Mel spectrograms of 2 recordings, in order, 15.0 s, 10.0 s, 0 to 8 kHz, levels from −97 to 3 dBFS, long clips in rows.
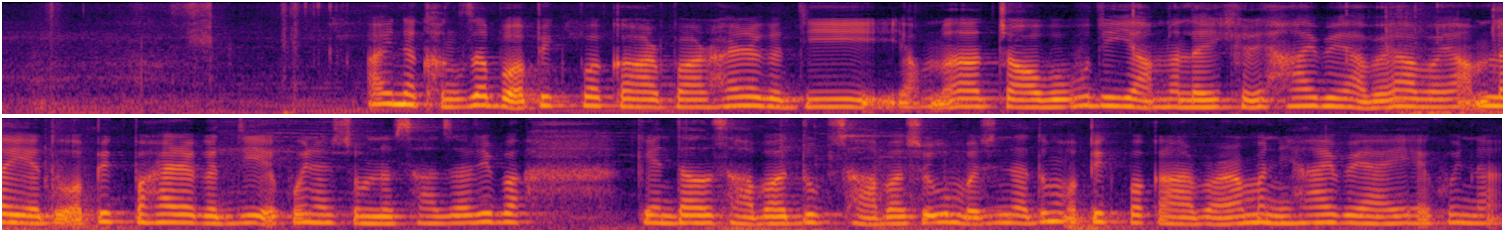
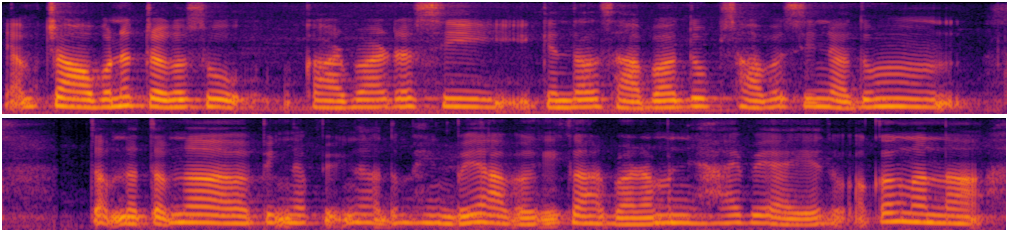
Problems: background sounds at intervals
